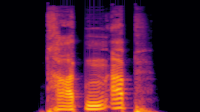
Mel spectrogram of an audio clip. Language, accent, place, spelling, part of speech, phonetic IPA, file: German, Germany, Berlin, traten ab, verb, [ˌtʁaːtn̩ ˈap], De-traten ab.ogg
- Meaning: first/third-person plural preterite of abtreten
